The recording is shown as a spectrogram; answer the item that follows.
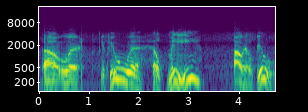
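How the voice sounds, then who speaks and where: An actor playing a shrewd, wryly amused police captain in a radio drama, speaking deliberately with measured hesitations. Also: male voice, medium pitch, wildly swooping pitch, exaggerated voice. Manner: deliberate, wry, hesitant pauses. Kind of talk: old-time radio drama acting. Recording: muffled, noisy radio drama recording.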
